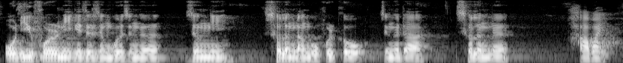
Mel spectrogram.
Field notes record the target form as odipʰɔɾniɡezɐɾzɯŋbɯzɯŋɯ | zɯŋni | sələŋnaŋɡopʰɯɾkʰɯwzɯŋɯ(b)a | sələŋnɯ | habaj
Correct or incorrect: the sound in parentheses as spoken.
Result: incorrect: d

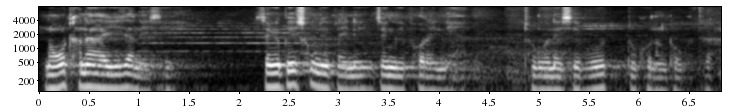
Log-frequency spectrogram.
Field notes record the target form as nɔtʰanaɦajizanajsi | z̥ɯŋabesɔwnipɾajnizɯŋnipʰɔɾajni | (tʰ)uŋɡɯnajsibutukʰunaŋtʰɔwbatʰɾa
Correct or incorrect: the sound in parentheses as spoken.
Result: correct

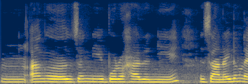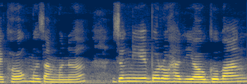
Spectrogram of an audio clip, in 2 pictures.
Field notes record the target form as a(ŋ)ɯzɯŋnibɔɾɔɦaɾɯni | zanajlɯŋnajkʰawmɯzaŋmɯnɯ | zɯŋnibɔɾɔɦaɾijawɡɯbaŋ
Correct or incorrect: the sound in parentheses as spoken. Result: correct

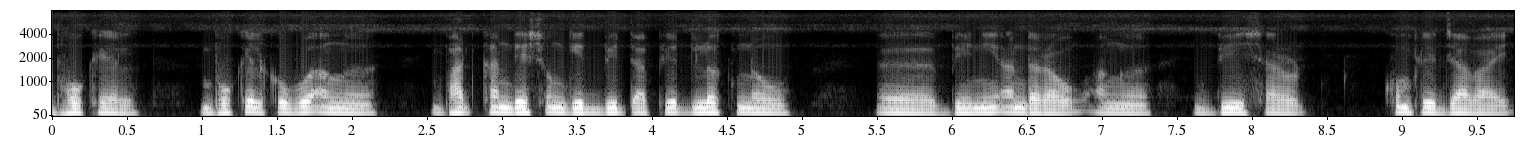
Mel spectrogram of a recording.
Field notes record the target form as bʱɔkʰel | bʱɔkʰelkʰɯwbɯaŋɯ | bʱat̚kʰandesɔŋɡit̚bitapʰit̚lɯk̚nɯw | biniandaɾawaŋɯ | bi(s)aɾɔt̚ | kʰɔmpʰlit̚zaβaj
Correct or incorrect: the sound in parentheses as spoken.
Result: correct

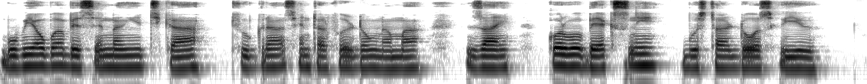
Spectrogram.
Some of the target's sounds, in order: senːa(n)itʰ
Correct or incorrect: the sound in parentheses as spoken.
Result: incorrect: ŋ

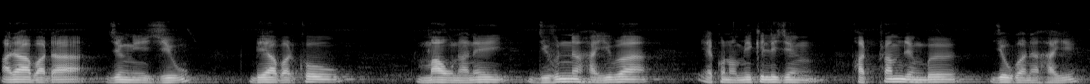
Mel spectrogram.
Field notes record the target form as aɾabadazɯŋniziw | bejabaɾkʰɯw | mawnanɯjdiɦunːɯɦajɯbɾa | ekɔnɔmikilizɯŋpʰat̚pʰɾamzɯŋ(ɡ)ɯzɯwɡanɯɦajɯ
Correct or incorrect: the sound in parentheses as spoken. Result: incorrect: b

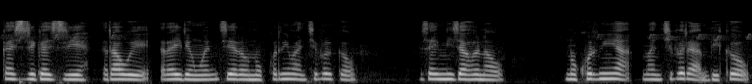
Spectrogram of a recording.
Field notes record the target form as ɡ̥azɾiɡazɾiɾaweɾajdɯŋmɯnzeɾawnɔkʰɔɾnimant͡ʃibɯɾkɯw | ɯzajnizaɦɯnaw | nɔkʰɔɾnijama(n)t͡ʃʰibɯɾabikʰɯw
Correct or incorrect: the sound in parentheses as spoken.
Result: correct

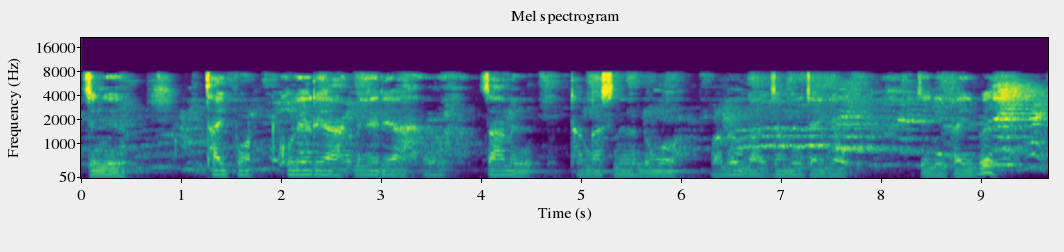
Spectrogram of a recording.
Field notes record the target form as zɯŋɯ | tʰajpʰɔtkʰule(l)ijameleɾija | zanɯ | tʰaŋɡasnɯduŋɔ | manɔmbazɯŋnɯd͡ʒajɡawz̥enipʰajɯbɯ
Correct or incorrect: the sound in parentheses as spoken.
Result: incorrect: ɾ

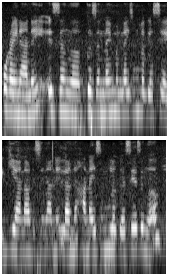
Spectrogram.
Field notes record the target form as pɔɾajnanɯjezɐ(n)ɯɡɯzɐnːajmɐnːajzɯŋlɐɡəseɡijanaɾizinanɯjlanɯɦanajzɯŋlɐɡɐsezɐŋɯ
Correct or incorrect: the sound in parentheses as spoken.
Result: incorrect: ŋ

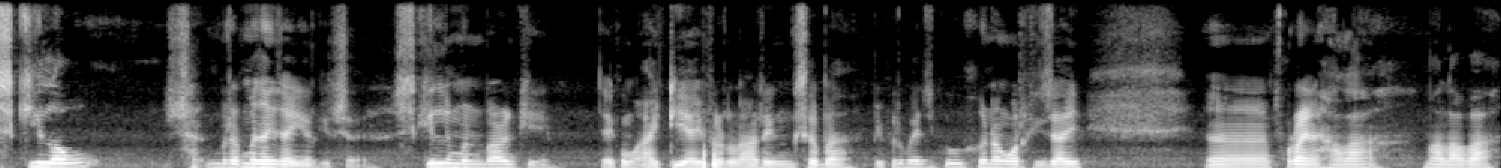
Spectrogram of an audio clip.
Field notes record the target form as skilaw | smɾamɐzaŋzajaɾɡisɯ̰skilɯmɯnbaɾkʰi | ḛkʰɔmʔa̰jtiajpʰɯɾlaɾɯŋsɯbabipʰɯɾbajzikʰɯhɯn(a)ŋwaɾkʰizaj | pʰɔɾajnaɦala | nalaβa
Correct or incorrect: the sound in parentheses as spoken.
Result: correct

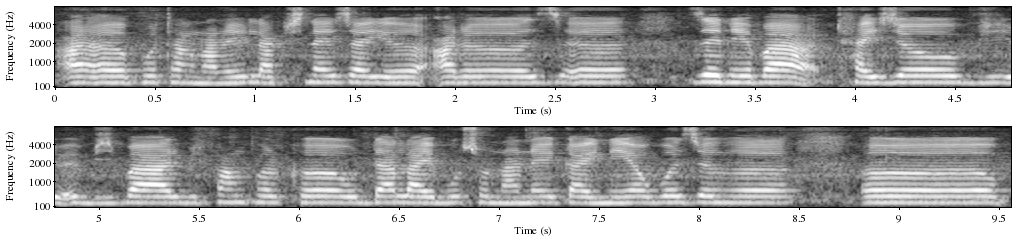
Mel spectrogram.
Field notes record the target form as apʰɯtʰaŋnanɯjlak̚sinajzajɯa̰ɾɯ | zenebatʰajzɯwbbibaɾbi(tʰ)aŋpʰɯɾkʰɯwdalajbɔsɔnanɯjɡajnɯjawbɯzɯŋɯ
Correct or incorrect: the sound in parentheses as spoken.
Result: incorrect: pʰ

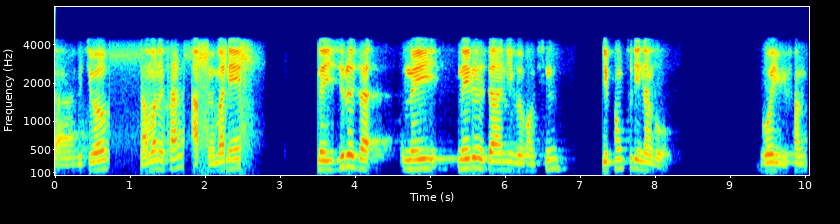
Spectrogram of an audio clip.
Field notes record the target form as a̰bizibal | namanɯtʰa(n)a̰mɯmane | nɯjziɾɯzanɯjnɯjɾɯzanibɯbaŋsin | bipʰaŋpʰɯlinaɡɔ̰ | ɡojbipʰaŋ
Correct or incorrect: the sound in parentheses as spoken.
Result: incorrect: ŋ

